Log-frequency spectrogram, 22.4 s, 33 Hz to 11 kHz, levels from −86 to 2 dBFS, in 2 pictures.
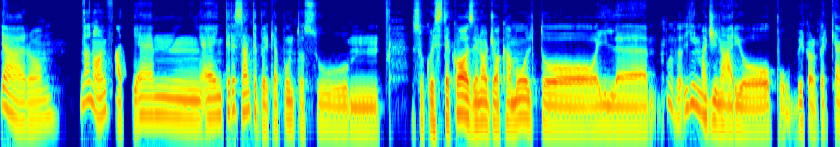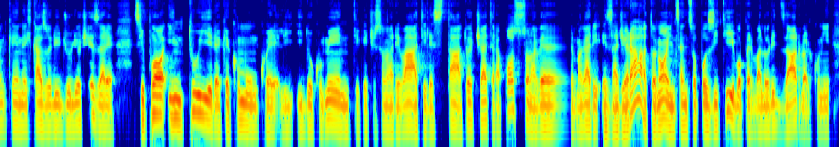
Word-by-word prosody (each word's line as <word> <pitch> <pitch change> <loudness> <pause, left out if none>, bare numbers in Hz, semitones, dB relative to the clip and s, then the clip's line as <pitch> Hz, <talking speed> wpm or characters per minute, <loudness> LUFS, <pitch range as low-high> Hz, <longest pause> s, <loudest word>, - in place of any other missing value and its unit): Chiaro. 110 - -1 0.3
No, 210 +3 -2
no, 120 - +2
infatti, 105 -5 -5
ehm, 115 -3 -1
è 115 - 0
interessante 140 +5 0
perché 90 +1 -3
appunto 100 -2 -4
su, 85 -1 -4
mhmm, 80 -1 -4 0.4
su - - -7
queste - - 0
cose 120 -7 +6
no, 100 0 +4
gioca 95 +1 0
molto 85 -6 +2
il, 85 -1 -1
come - - -6
po 115 - -5
l'immaginario 90 - +1
pubblico, - - -4
perché - - -8
anche 95 0 -4
nel 90 -1 -3
caso 95 -3 0
di 90 0 -2
Giulio 95 +2 -2
Cesare 95 -4 -1 0.2
si - - -1
può 130 -1 +9
intuire 115 -1 +2
che - - -1
comunque 90 -5 -2
lì 80 +2 -7
i 85 - -7
documenti 90 0 -2
che - - -7
ci - - -15
sono 85 -2 -4
arrivati, 85 +1 +2
le 80 - -3
statue, - - 0
eccetera, 100 -5 -2
possono 150 - -1
avere 85 +1 0
magari 85 +1 0
esagerato, 85 -3 +2
no, - - +5
in 85 - +3
senso 90 -2 -2
positivo 95 -1 +1
per - - -1
valorizzarlo, 85 +1 +1
alcuni 80 -1 -6
95 Hz, 145 wpm, -24 LUFS, 85-110 Hz, 0.4 s, può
